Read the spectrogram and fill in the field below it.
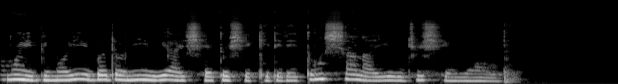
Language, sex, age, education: Yoruba, female, 15-29, tertiary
